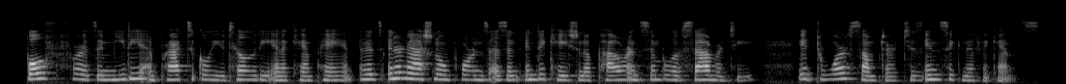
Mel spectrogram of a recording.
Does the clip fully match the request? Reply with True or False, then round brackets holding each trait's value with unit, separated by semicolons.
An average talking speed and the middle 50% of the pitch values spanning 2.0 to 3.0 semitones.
True (160 wpm; 2.5 semitones)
